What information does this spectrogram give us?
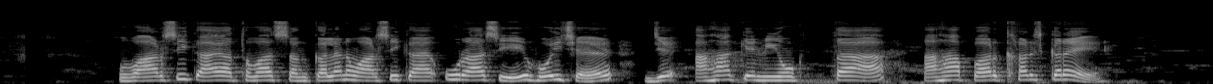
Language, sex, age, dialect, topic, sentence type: Maithili, male, 36-40, Eastern / Thethi, banking, statement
